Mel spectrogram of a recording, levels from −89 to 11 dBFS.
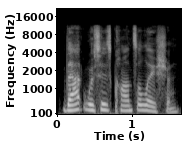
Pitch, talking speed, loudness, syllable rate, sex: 190 Hz, 145 wpm, -18 LUFS, 4.6 syllables/s, female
